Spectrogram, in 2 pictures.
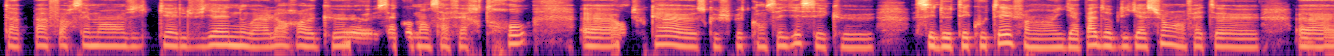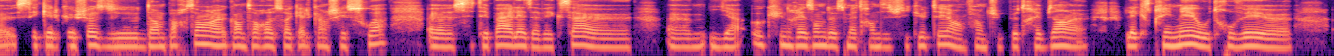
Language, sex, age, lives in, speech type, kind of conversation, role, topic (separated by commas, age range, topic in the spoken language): French, female, 25-29, France, conversation, advice, advisor, Comment gérer un ami qui ne te rend jamais la pareille ?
